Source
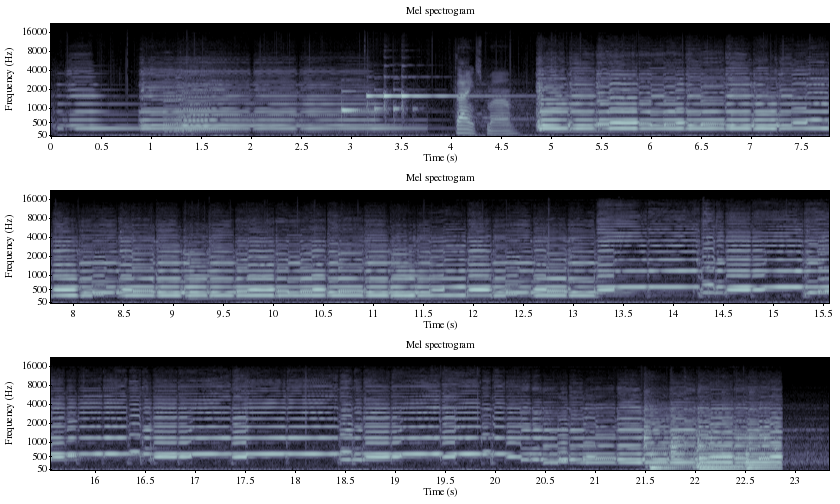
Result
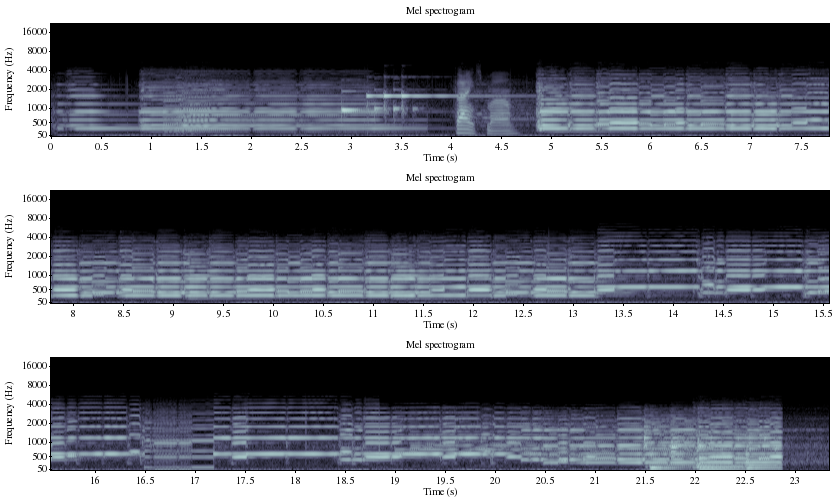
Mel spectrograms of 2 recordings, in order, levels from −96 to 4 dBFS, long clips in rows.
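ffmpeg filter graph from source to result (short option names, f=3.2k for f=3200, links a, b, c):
-filter_complex "[0:a]asettb=1/sr,asplit=3[a][b][c];[a]atrim=end=16.494[d];[b]atrim=start=16.49:end=17.19,asetpts=PTS-STARTPTS,afade=t=in:d=0.004:c=qsin,afade=t=out:st=0.696:d=0.004:c=qsin,aeval=exprs='(tanh(63.1*val(0)+0.8)-tanh(0.8))/63.1':c=same,aeval=exprs='val(0)*sin(2*PI*480*n/s)':c=same[e];[c]atrim=start=17.186[f];[d][e]acrossfade=d=0.004:c1=hsin:c2=qsin[g];[g][f]acrossfade=d=0.004:c1=qsin:c2=hsin,asettb=1/sr,asplit=3[h][i][j];[h]atrim=end=18.844[k];[i]atrim=start=18.84:end=21.98,asetpts=PTS-STARTPTS,afade=t=in:d=0.004:c=qsin,afade=t=out:st=3.136:d=0.004:c=qsin,lowpass=f=2.8k:w=0.5412,lowpass=f=2.8k:w=1.3066,asplit=5[l][m][n][o][p];[m]adelay=155,afreqshift=150,volume=-17.5dB[q];[n]adelay=310,afreqshift=300,volume=-23.9dB[r];[o]adelay=465,afreqshift=450,volume=-30.3dB[s];[p]adelay=620,afreqshift=600,volume=-36.6dB[t];[l][q][r][s][t]amix=inputs=5:normalize=0,atrim=end_sample=138474[u];[j]atrim=start=21.976[v];[k][u]acrossfade=d=0.004:c1=hsin:c2=qsin[w];[w][v]acrossfade=d=0.004:c1=qsin:c2=hsin,lowpass=f=2.5k:w=0.5412,lowpass=f=2.5k:w=1.3066,equalizer=f=860:t=o:w=0.52:g=7.5"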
